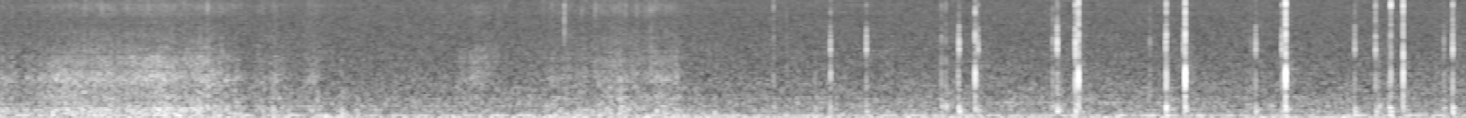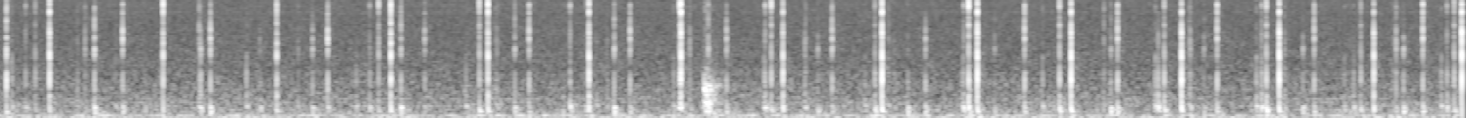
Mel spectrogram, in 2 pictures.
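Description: Long nails tap the lid of a closed, hollow yellow glitter resin or plastic coffin box standing upright. After a few seconds of faint rustling, dozens of quiet, sharp, bright clicks follow in a quickening patter, each dying away almost instantly over a low steady hum.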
